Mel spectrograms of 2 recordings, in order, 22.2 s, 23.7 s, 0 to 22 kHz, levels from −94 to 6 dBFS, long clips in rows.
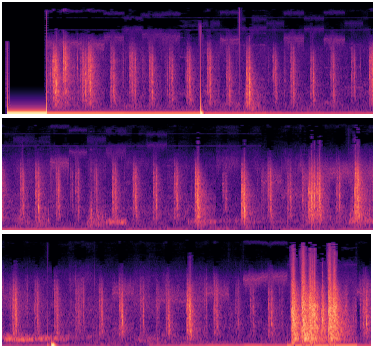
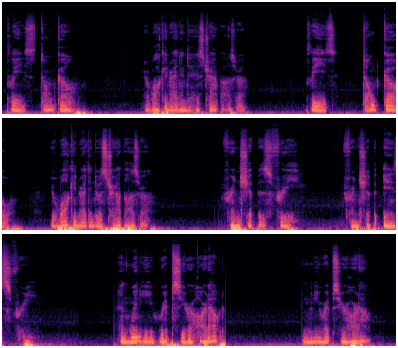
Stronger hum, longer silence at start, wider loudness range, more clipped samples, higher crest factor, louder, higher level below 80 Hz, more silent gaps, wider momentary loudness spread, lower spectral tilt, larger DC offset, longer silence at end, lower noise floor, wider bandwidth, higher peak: neither; about the same, 0.1 s vs 0.1 s; first, 16 LU vs 6 LU; neither; about the same, 14 dB vs 18 dB; first, -16 LUFS vs -26 LUFS; second, -34 dBFS vs -28 dBFS; neither; first, 23 LU vs 16 LU; second, -3.5 dB/octave vs -6 dB/octave; neither; second, 0.05 s vs 0.45 s; second, -40 dBFS vs -59 dBFS; first, 17.5 kHz vs 11.5 kHz; about the same, -2 dBFS vs -4 dBFS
